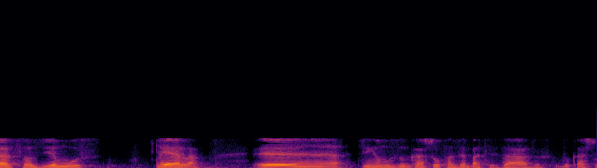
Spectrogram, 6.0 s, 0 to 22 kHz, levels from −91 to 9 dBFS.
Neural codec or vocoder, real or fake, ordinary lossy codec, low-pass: codec, 16 kHz, 2 kbps, X-Codec, WavLM features, trained on Multilingual LibriSpeech; fake; AAC, 16 kbps; 7.2 kHz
